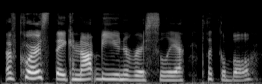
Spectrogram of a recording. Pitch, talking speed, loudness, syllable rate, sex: 225 Hz, 160 wpm, -17 LUFS, 6.5 syllables/s, female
